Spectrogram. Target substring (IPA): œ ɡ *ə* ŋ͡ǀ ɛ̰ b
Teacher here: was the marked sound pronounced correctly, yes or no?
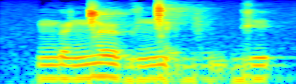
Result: yes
